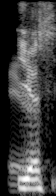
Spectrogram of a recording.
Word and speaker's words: Ayres: for quite some time, and that is Sam Ayres of the Wild Initiative podcast, formerly Living Country in the City. Did I say it right? Okay. Ayres.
